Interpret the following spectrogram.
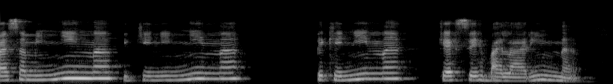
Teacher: Esse som IN, embora junte o I e o N, é um fonema vocálico, né? Não tem um som de consoante, é IN, é como se fosse o I com um acento circunflexo.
